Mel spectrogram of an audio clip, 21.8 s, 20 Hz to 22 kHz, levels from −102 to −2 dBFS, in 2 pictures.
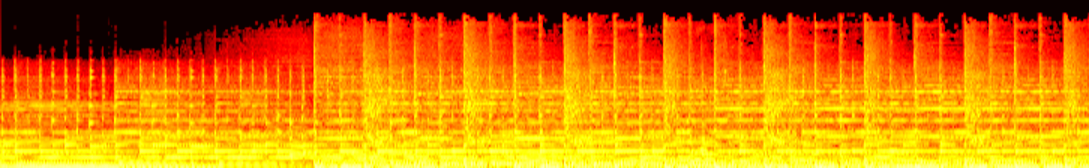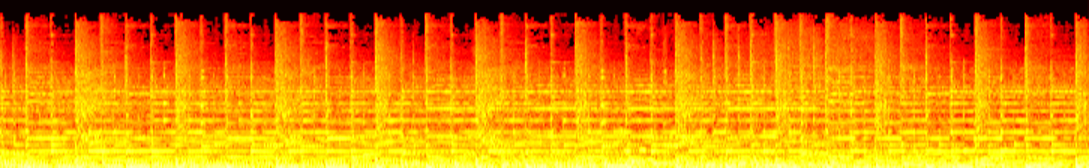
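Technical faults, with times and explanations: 0.0–6.64 s, doubled audio track: a second full-band copy of the sound trails the original by about a second, roughly 5 dB quieter, with no decay or room colour. It's already running at the start and drops out abruptly at 6.64 s, likely from a slower second capture path or an out-of-step edit.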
